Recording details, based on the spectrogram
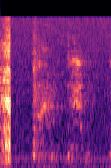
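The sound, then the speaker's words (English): A sharp cough bursts out, then trails into quieter raspy, wheezing coughs and strained breaths, with no talking. “Oh, here comes that coughing fit.”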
